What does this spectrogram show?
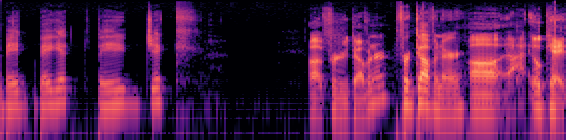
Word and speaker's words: Begich: Bajik? For governor? For governor. Okay, so here's the How do deal you to our pronounce it? listener. Do you Well, know? it's Begich.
